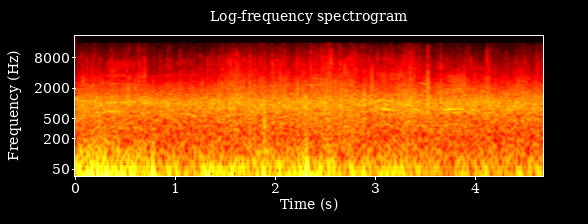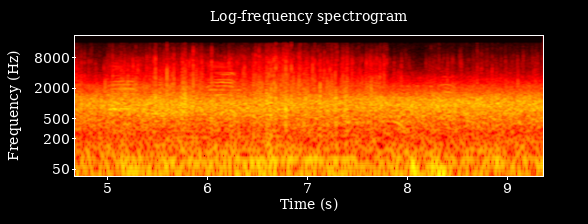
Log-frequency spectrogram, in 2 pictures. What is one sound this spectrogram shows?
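Young men shout to one another across a field.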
